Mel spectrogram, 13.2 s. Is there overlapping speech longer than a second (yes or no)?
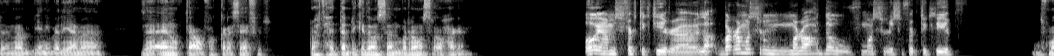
no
